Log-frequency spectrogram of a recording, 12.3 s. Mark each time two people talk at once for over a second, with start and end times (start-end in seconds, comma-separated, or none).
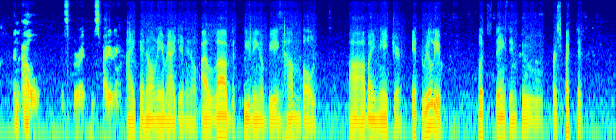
none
